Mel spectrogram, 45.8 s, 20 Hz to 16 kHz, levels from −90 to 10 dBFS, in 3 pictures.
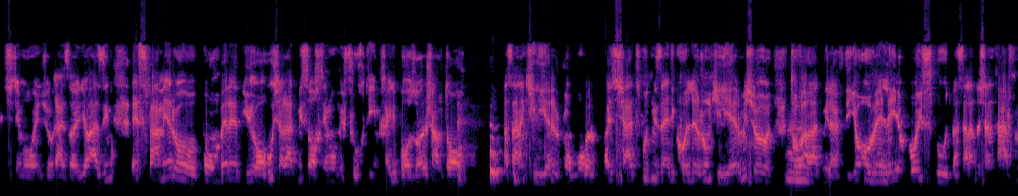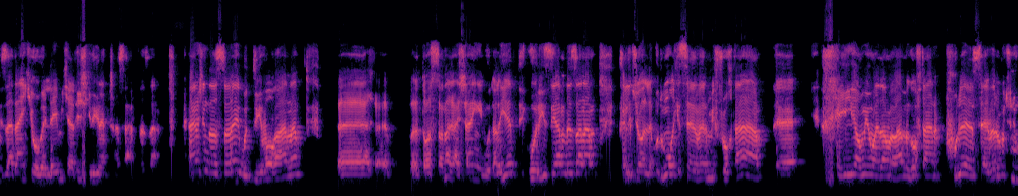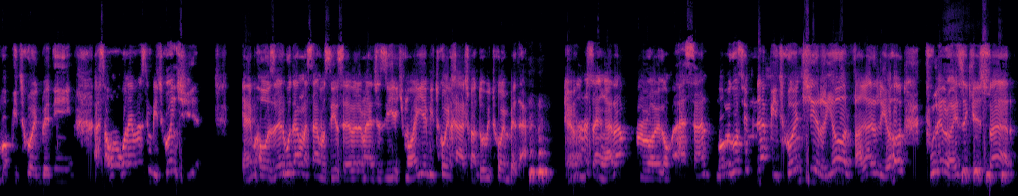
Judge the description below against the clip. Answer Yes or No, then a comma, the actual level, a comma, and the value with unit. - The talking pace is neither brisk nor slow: No, fast, 165 wpm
